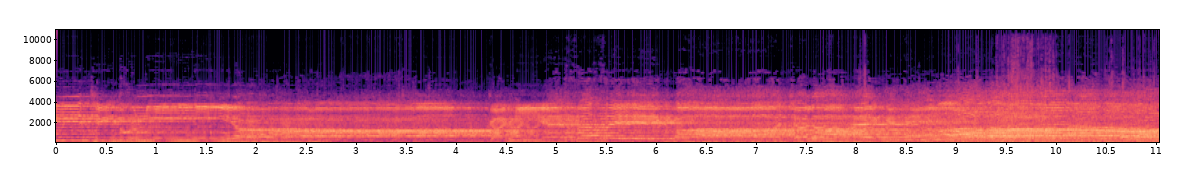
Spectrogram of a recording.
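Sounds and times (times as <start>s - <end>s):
man chanting into microphone: 0.0s - 9.0s.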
